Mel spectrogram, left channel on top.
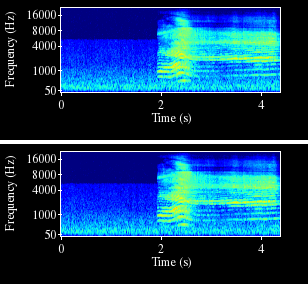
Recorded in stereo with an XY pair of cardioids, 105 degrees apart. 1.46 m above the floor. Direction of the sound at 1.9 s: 30° right.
